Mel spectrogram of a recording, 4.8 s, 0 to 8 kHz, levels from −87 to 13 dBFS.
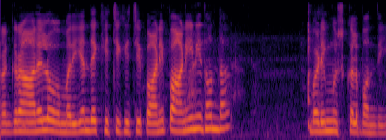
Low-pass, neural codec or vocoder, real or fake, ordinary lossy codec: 7.2 kHz; none; real; none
